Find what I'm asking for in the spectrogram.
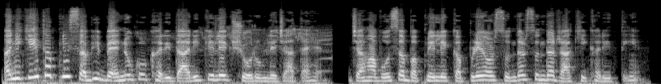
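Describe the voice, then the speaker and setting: A woman's voice: lowish voice, sing-song, a little fast. A woman reading scripted narration for a family story.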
